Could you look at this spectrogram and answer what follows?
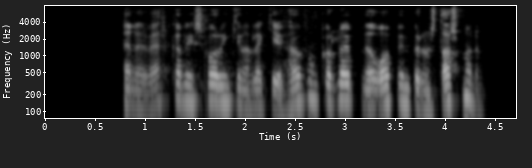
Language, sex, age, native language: Icelandic, male, 50-59, Icelandic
